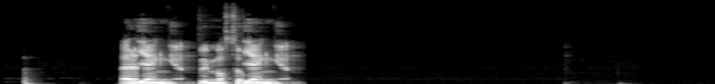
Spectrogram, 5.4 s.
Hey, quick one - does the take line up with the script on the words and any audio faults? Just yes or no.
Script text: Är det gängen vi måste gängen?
yes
